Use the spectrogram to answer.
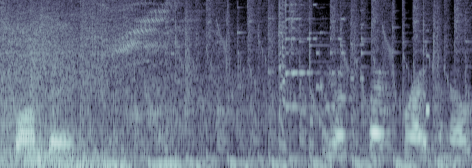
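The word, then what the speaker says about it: flambé: It's pronounced flambe.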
